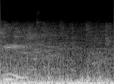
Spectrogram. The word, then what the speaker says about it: Cay: Although I think it's pronounced Key.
